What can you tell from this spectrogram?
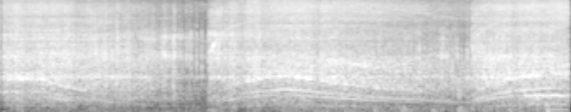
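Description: Steady high-pitched motor whine with smooth speed swells, no knocking or grinding; the grinder spindle sounds like it runs normally.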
